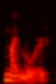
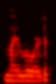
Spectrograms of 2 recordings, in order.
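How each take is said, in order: First: It is said with a deep, threatening tone. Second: It is said in a plain, neutral tone.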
